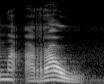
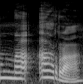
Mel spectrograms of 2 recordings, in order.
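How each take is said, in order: First: The word ends with an 'au' glide sound. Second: The word ends with a plain long 'a' sound. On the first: The speaker calls it wrong. "Karena itu jelas keliru" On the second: The speaker calls it right. "na'ara nggak bisa dibaca na'arau"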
